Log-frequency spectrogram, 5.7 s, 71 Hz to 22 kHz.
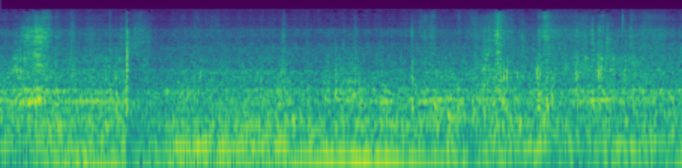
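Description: Renault R5 driving, heard from inside the cabin: the engine runs with its pitch stepping up and down a few times, and there is one sharp click about a second in. It runs free of clunking, its transmission mount freshly replaced.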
